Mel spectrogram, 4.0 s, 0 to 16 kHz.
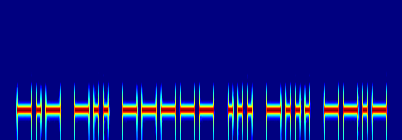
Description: Morse code, heard as a keyed tone, about 25 wpm, 700 Hz. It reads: KD0SBQ
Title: USA Call Signs Repeated 3x 25wpm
